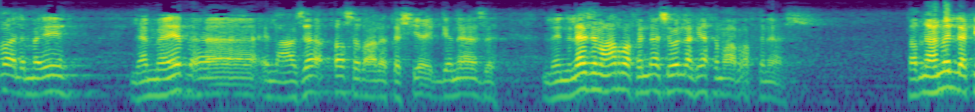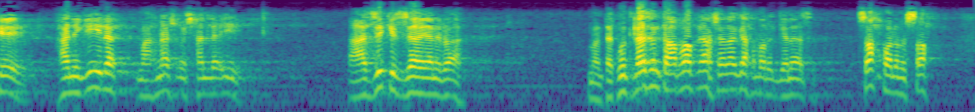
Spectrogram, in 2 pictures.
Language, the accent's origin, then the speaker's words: Arabic; Egypt; ومنا احنا كمصريين ايه اللي بيعملوه ده؟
